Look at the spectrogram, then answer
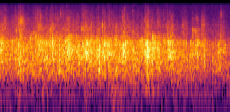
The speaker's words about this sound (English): But we're really glad that we had the children. We thank you very much. Let's give the kids a round of applause and thanks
